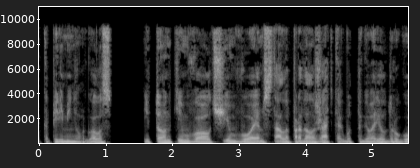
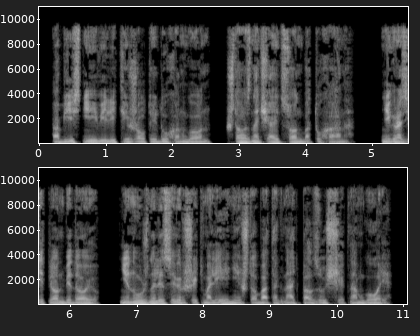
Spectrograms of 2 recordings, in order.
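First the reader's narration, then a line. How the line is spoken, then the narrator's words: Shaman's low voice. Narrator (Russian): Шаманка снова заговорила низким голосом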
